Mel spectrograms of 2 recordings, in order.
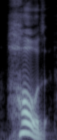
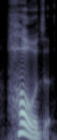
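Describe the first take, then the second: Both takes have the same delivery.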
